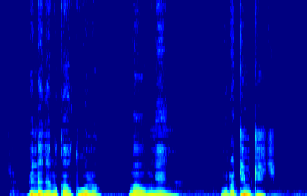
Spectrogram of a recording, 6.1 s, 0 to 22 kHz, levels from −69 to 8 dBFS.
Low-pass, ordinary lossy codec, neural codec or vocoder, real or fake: none; none; none; real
